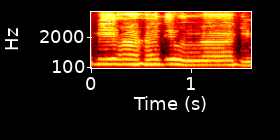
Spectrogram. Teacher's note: lam allahnya ditipiskan ya kalau Lam Allah berharakat kasrah. Ditipiskan lam Allahnya dari tadi ditebal-tebalkan mulu.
